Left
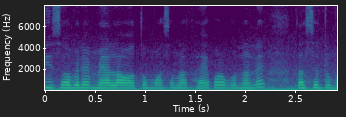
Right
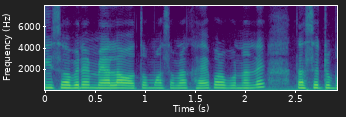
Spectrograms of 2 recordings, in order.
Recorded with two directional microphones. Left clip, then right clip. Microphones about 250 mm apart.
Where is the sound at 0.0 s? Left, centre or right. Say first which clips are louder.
Right 13 dB; right.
